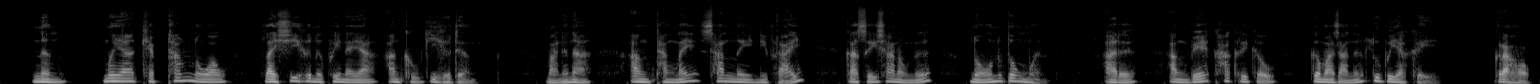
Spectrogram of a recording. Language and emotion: Bodo, fearful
